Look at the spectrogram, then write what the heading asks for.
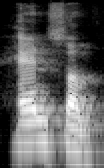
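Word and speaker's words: handsome: इसी तरह ये हो जाएगा हैंडसम।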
